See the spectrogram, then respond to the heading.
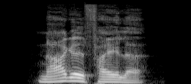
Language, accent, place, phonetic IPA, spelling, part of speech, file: German, Germany, Berlin, [ˈnaːɡl̩ˌfaɪ̯lə], Nagelfeile, noun, De-Nagelfeile.ogg
- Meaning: nail file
